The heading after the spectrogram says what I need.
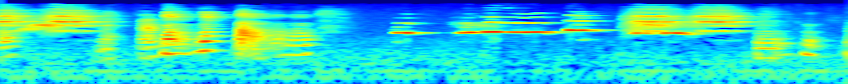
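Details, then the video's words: A pet Ducorps's cockatoo chatters to itself while waiting for pumpkin, mixing harsh, raspy syllables with a few clear, steady whistled notes and short pauses between bursts; its talk includes replies, a Happy Birthday song attempt and "banzai". "ソロモンオウムたろちゃん カボチャを待ってる間のひとり言"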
